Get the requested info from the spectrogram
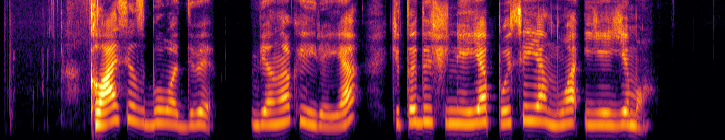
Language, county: Lithuanian, Kaunas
